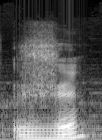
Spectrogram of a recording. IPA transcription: ʒ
